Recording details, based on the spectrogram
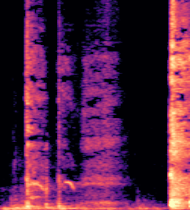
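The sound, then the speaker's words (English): A person coughs several times in quick, harsh bursts during a talk about the Bible, despite a cough drop, with a louder, raspier cough at the end. The sound is fairly loud, with no talking. “My cough drop's not working.”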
